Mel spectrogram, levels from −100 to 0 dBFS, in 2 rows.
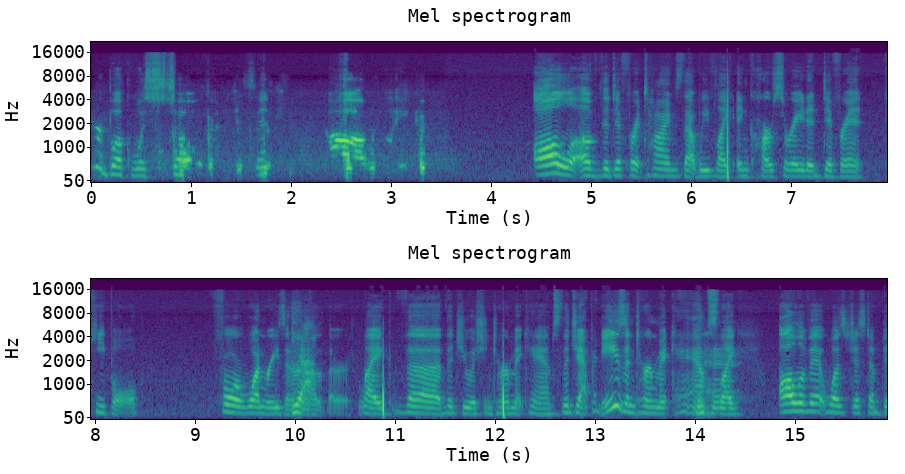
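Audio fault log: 0.00–0.13 s, 0.71–2.02 s, 2.35–3.27 s: speech suppressed in double talk. The voice dips by as much as roughly 20 dB while far-side sound is present, likely because the echo canceller could not separate talker from loudspeaker echo and attenuated both. Waveform envelope pinches inward; spectrogram energy thins in those spans.
0.04–0.08 s, 0.57–1.18 s, 1.54–3.70 s: other side's voice leaking through. A second voice sits under the talker, about 35, 20 and 5 dB below the speech respectively, likely residual loudspeaker echo the canceller left in the microphone signal. Spectrogram shows a fainter, separate harmonic pattern overlapping.
6.36–6.38 s, 10.88–10.90 s, 12.08–12.10 s: loud pop. Each is a single pop about 25 dB above the surrounding signal, likely a voltage step or pulse from a plug, switch, static or driver glitch, with speech continuing beneath. Waveform shows a tall spike; spectrogram shows a thin vertical broadband stripe.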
